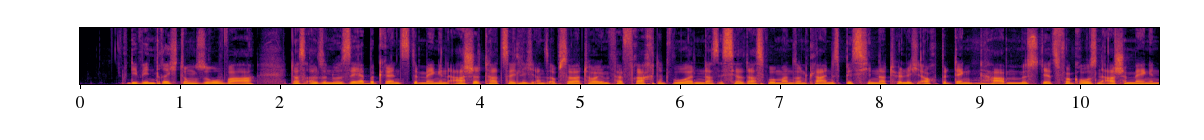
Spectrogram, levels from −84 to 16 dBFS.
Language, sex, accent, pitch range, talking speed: German, male, German, 125-145 Hz, 195 wpm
